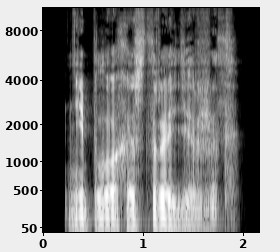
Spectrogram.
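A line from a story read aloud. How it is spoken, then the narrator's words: Surprised mutter. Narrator (Russian): удивленно пробормотал Сокольников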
